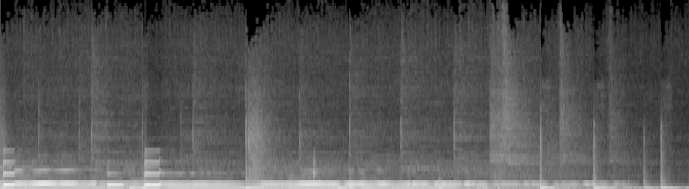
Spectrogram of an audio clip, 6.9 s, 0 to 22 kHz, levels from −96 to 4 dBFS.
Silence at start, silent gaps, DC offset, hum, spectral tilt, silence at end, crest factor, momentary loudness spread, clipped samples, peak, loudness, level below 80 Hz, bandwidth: 0 s; none; under 0.1%; none; -7.5 dB/octave; 0 s; 14 dB; 13 LU; under 0.1%; 0 dBFS; -14 LUFS; -18 dBFS; 12.5 kHz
